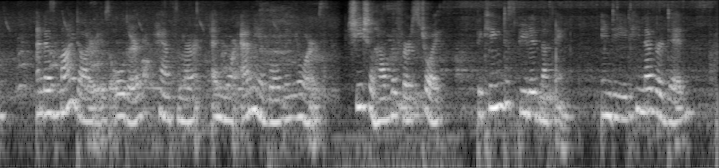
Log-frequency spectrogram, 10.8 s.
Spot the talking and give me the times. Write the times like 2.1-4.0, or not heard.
0.0-10.7.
